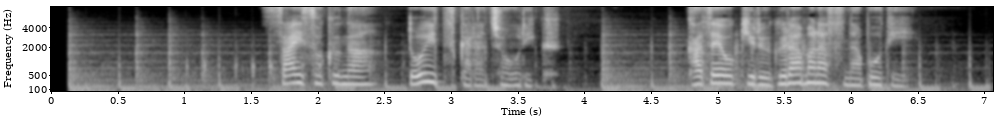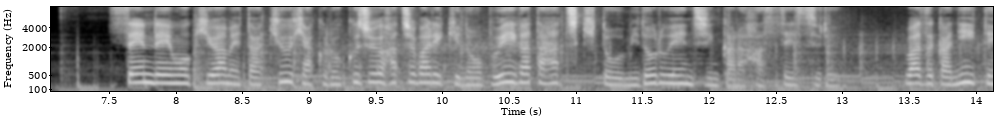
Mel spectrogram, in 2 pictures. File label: Narration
